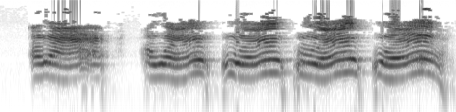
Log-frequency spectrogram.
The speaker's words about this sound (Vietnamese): rồi nó khóc ré lên, ôi tôi mẹ thương mẹ thương.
